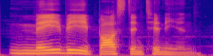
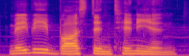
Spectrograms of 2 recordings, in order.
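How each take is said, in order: No difference in how they are said.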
